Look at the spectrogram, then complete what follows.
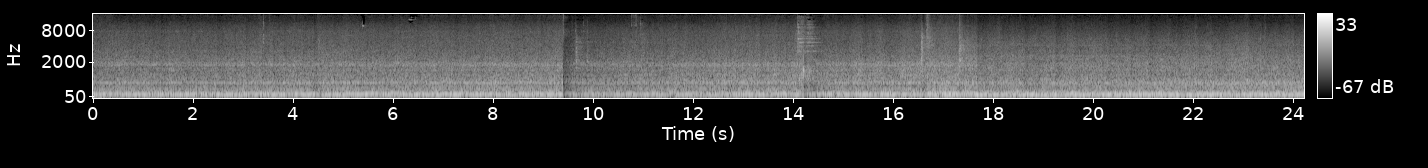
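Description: Steady low rumble of a glassblowing hot shop's gas-fired furnace and glory hole burners with the workshop's ventilation running, dipping briefly about nine seconds in, with a few faint clinks of tools later on.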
